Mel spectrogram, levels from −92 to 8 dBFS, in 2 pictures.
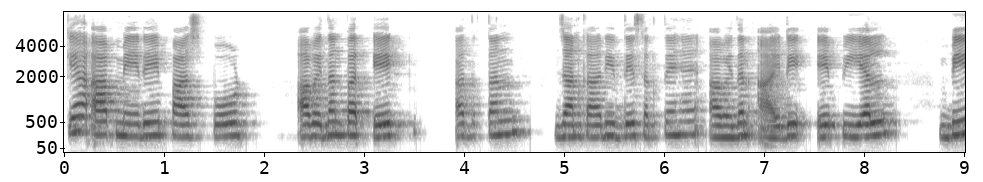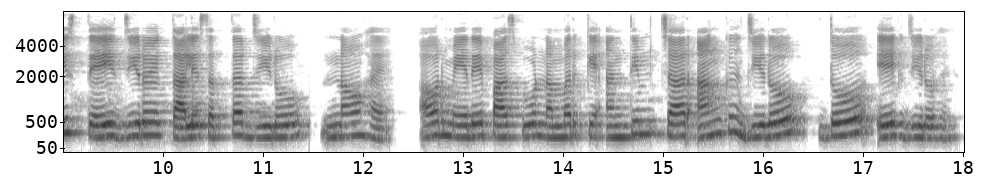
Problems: echo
